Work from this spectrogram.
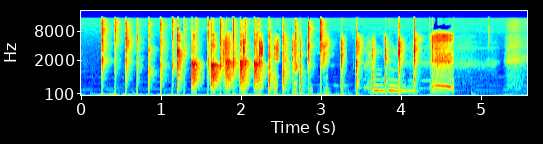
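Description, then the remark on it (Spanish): A quick burst of applause welcoming a special guest on a show: loud, sharp claps in a fast, uneven patter for about three seconds, fading out as a voice cheers or whoops briefly at the end. “Aplauso.”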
